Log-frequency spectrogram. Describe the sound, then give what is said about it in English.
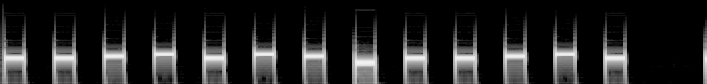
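A simplified tone melody with every note in the same octave: a steady, evenly paced series of about a dozen short, pure, low-pitched beeps, each note shifting only slightly up or down from the last. “listen to a simplified version of the same sequence. In this case, all the notes are in the same octave. Same range.”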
